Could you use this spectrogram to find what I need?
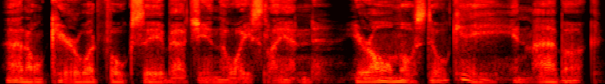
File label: trader male neutral quest complete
